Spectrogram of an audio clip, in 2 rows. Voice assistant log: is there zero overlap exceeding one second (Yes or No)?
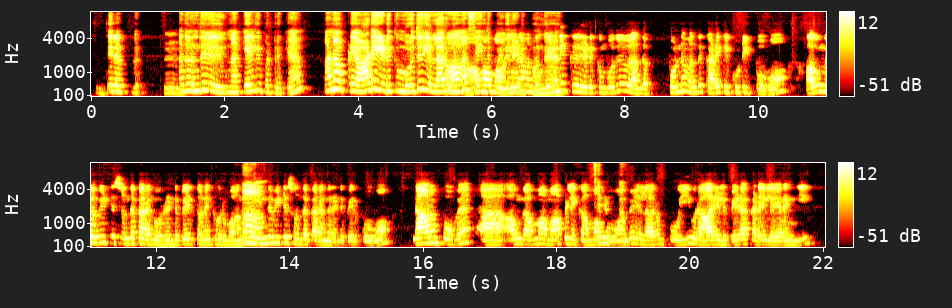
No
